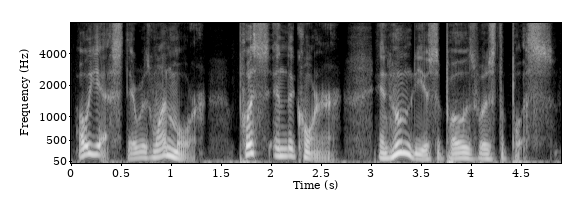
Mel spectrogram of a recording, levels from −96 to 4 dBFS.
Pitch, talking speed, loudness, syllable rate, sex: 130 Hz, 220 wpm, -18 LUFS, 5.7 syllables/s, male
